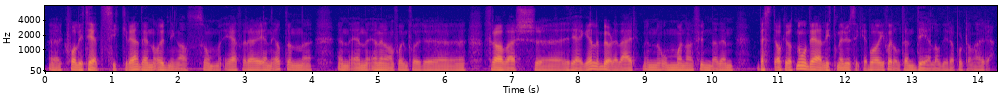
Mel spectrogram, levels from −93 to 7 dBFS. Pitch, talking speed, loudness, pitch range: 95 Hz, 195 wpm, -32 LUFS, 90-105 Hz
